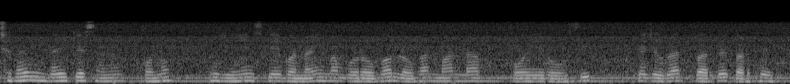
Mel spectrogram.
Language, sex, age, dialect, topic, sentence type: Chhattisgarhi, male, 41-45, Central, agriculture, statement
